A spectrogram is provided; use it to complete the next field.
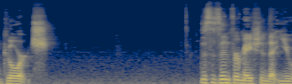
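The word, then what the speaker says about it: GOARCH: LM okay now I'm remembering uh when I was when I was a former employer I learned that Goos and go Arch are canonically pronounced goose and gorch this is information that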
